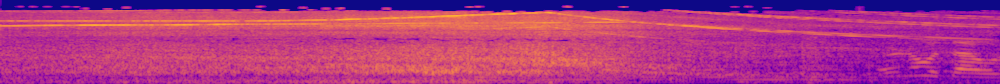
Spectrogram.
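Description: A homemade five-engine jet suit's small turbines roar up with a rising whine that climbs to a shrill peak, then spin down as the engines cut out on their own, loud and close.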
